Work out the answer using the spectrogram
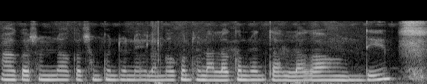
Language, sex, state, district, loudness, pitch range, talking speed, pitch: Telugu, female, Andhra Pradesh, Guntur, -18 LUFS, 200-215 Hz, 125 wpm, 210 Hz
